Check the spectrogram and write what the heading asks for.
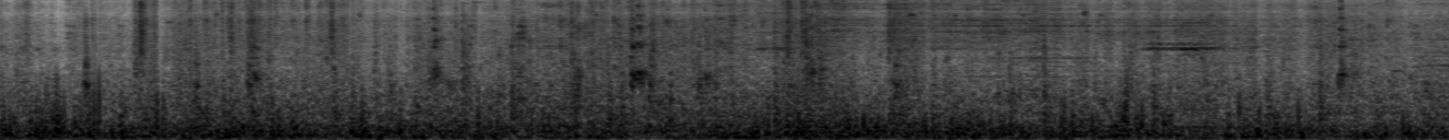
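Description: Steady low rumble of a moving vehicle with air rushing over the microphone, broken by scattered light clicks and knocks.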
